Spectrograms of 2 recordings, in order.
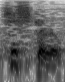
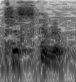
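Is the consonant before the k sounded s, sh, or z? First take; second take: sh; s. First: The consonant before the k is a sh sound. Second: The consonant before the k is an s sound. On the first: It sounds like the word for falsehood. "they shouldn't sound Tishkeru. Right? A Sheker" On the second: It sounds like the word for closing up. "it shouldn't sound Tizkeru with a Samach"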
